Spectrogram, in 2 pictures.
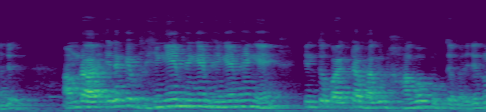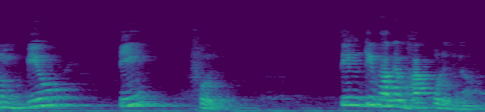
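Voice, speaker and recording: A man giving a spoken lesson, slow and repetitive, often pausing with "ah" fillers. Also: sits high, very echoey, recorded from a distance, rough recording. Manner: slow, repeats words, frequent "ah" fillers. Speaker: teacher. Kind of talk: explanatory lesson.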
